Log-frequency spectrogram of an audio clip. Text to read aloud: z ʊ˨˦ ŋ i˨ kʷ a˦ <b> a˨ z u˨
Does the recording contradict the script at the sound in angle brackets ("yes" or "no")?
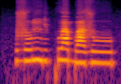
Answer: no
